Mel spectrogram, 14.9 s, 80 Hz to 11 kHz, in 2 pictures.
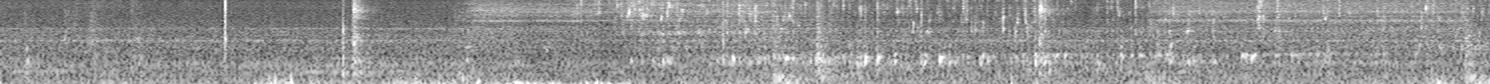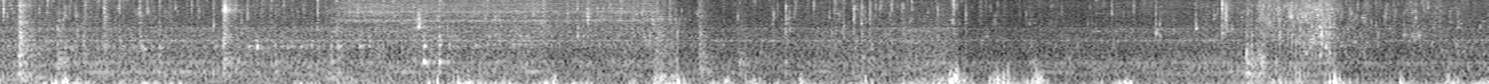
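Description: Hoshizaki AT-250HWCA tea server dispensing a stream of water into a ceramic mug, a steady pouring and filling sound starting about two seconds in and stopping a little past the halfway point. Near the end come a few knocks as the mug is handled on the plastic drip grate.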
